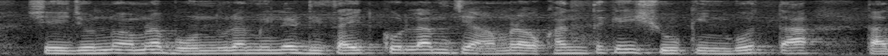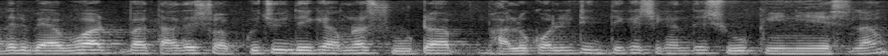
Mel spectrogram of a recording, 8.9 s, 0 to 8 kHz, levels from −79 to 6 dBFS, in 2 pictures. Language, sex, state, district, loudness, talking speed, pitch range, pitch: Bengali, male, West Bengal, North 24 Parganas, -18 LUFS, 225 wpm, 150-165 Hz, 155 Hz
